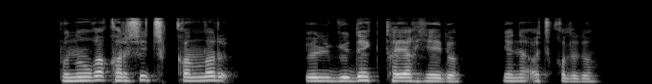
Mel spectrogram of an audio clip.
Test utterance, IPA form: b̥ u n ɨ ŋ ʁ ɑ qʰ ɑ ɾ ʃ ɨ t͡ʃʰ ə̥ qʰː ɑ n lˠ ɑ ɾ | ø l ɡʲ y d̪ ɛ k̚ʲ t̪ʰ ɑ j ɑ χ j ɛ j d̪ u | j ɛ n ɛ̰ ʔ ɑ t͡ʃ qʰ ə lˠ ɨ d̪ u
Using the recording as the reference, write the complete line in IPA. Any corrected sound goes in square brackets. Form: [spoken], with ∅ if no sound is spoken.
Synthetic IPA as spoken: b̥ u n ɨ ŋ ʁ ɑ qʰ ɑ ɾ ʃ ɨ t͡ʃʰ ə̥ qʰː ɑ n lˠ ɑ ɾ | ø l ɡʲ y d̪ ɛ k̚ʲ t̪ʰ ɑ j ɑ χ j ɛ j d̪ u | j ɛ n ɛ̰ ʔ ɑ t͡ʃ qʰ ə lˠ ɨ d̪ u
